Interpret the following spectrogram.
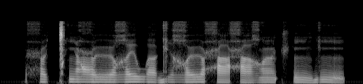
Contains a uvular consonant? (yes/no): yes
